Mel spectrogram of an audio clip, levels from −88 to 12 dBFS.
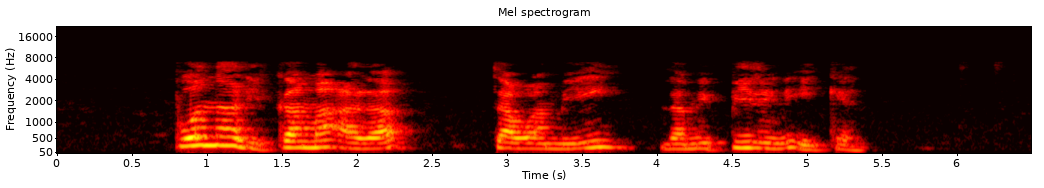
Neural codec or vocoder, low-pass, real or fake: none; 7.2 kHz; real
